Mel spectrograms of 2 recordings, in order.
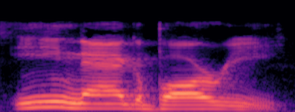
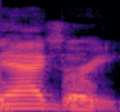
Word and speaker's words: Enagbare: Uh, no, according to I've heard like five different uh, pronunciations, but according to the South Carolina pronunciation guide that I have in front of me right now, it's Enagbare. – Okay, Enagbare, so, Kingsley so, Enagbare.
